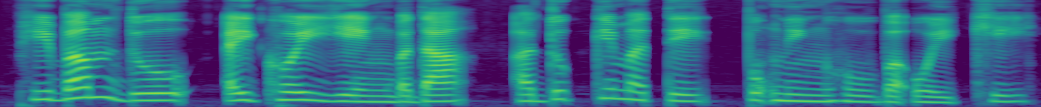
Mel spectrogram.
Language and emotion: Manipuri, neutral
